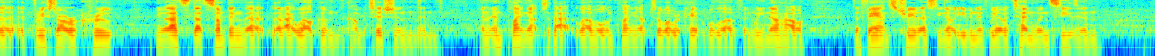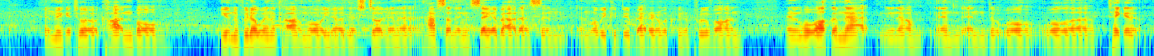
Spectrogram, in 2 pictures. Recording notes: live from Pac-12 Media Day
